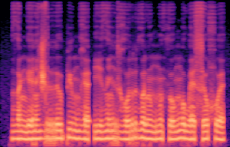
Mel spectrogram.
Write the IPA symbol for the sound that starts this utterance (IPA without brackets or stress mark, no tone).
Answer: ð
